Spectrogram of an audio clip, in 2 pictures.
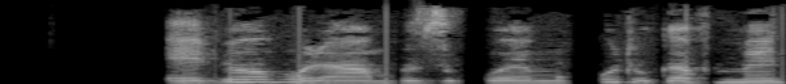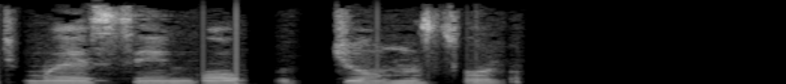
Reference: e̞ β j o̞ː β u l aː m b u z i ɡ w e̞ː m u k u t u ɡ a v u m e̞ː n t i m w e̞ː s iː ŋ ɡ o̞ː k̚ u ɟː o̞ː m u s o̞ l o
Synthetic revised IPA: e̞ β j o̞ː β u l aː m b u z i ɡ w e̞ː m u k u t u ɡ a v u m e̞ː n t i m w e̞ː s iː ŋ ɡ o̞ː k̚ u ɟː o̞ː m u s o̞ l o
